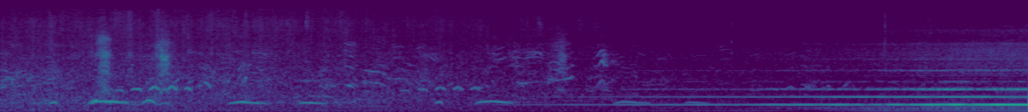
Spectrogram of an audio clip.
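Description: owl hooting

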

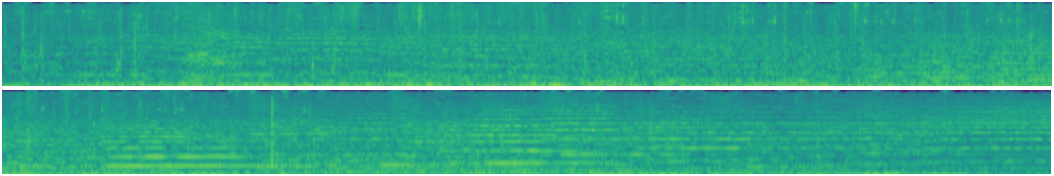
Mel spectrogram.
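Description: horse hooves galloping away

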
